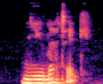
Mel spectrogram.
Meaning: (adjective) 1. Of, relating to, or resembling air or other gases 2. Of or relating to pneumatics 3. Powered by, or filled with, compressed air 4. Having cavities filled with air
- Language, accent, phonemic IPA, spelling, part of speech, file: English, Southern England, /n(j)uːˈmæ.tɪk/, pneumatic, adjective / noun, LL-Q1860 (eng)-pneumatic.wav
